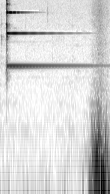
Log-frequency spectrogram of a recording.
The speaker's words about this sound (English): Now, see that bell? Give it a little tap for me.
